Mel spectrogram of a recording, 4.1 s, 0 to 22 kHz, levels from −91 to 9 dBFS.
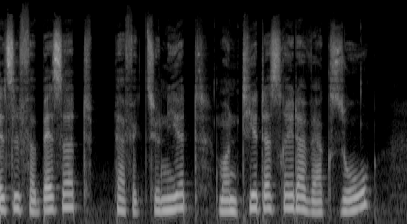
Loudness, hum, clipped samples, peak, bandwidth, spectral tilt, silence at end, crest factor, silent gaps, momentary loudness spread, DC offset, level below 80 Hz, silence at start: -31 LUFS; none; under 0.1%; -12 dBFS; 18 kHz; -4.5 dB/octave; 0.4 s; 20 dB; none; 11 LU; under 0.1%; -68 dBFS; 0 s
